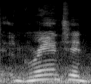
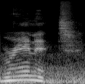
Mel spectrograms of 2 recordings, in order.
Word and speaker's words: granted: It's granted, not granite. Granite is a rock.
